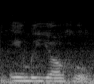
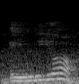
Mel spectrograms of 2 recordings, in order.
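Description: First: The name ends with a final -hu syllable. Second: The name ends on -yah with no -hu. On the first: The speaker calls it wrong. "It's not that the Vav is missing and we pronounce it Eliyahu. We don't do that" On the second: The speaker calls it right. "We pronounce it Eliyah"

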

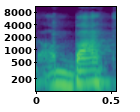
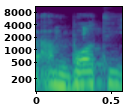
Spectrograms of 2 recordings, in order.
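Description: First: The middle syllable has an 'a' vowel. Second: The middle syllable has an 'o' vowel. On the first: This is the usual way people say it. "They always pronounce it Ambati" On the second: This is how the text here has it. "not Amboti"

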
